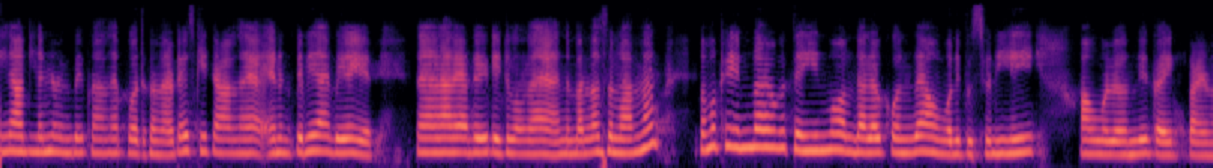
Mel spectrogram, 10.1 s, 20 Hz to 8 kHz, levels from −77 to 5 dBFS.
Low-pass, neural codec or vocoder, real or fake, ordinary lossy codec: 7.2 kHz; codec, 16 kHz, 0.5 kbps, FreqCodec, larger model; fake; none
